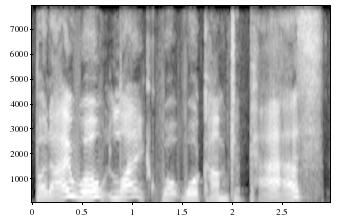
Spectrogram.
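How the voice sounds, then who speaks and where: A woman's voice: fairly high pitch, slow, dark tone, no room sound, clean studio sound. A woman voicing an exasperated, fretful male peddler from a storybook, with an emphatic, wailing delivery. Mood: grudging. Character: exasperated, fretful male cap peddler who loudly complains. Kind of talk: storybook character voice.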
